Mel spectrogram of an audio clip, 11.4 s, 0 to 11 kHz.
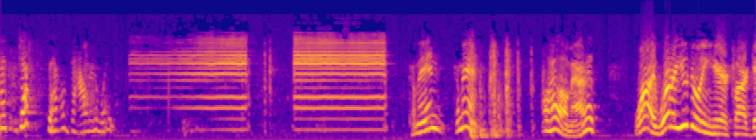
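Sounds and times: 
speech: 0:00.1 - 0:02.0, 0:06.2 - 0:11.3
loud harsh electric door buzzer: 0:01.9 - 0:05.9.

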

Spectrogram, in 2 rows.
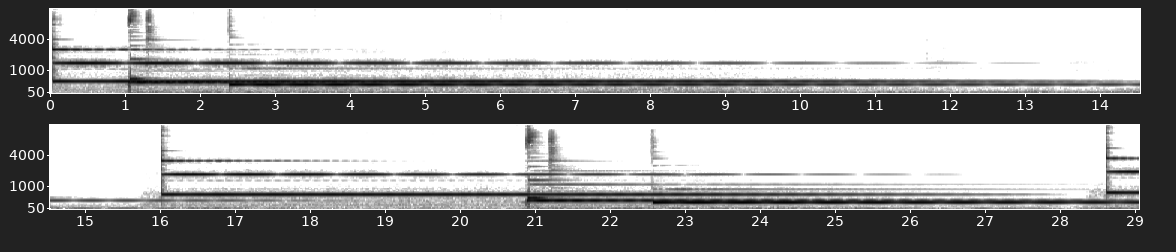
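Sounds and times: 
long bell thread noise: 0:00.0 - 0:27.1, 0:28.4 - 0:29.0.

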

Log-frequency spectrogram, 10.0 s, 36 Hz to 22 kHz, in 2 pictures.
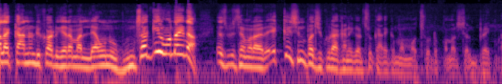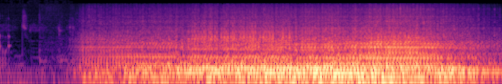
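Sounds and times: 
speech: 0:00.0 - 0:06.0
new motorcycle engine revving: 0:05.7 - 0:10.0.

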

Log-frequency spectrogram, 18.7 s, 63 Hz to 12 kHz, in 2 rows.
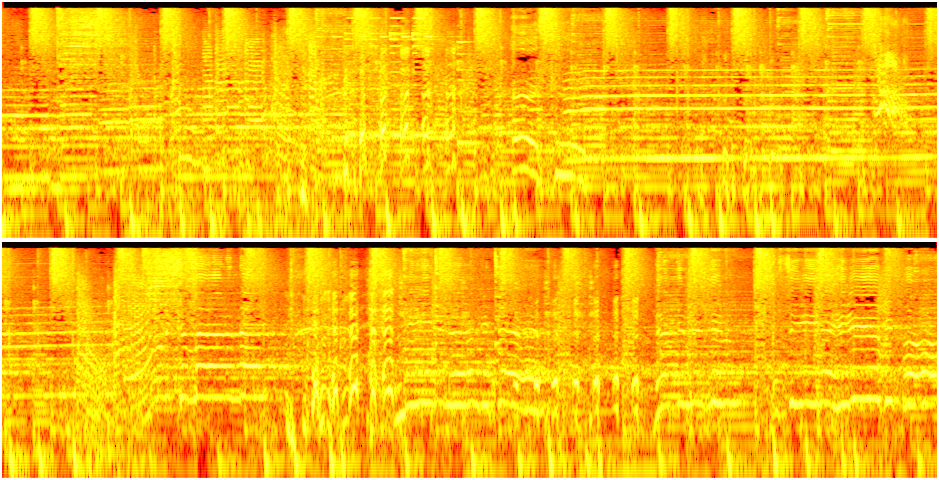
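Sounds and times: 
badly played off-key saxophone melody: 0:00.0 - 0:11.2
drums: 0:00.0 - 0:18.7
keyboards: 0:00.0 - 0:18.7
loud busy band playing: 0:00.0 - 0:18.7
laughter: 0:02.8 - 0:09.1, 0:12.1 - 0:16.5.

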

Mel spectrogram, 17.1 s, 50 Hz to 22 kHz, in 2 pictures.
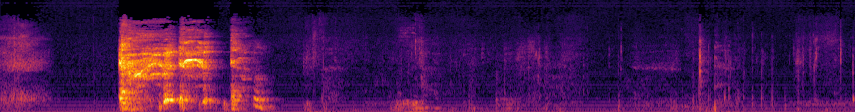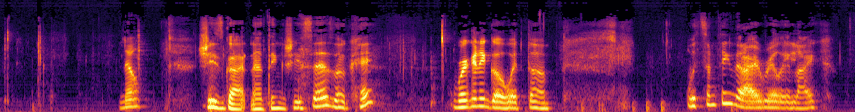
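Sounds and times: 
loud harsh coughing fit: 0:01.2 - 0:02.8
speech: 0:09.8 - 0:10.0, 0:10.6 - 0:12.4, 0:13.1 - 0:14.4, 0:15.5 - 0:16.9.

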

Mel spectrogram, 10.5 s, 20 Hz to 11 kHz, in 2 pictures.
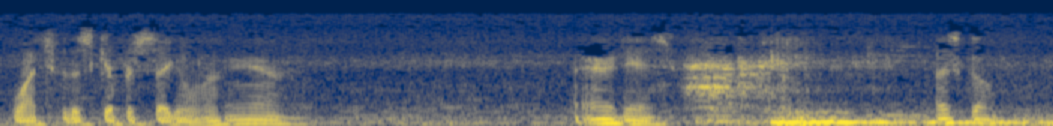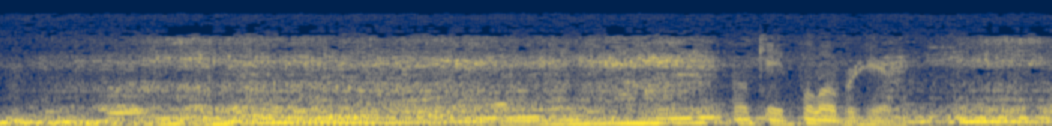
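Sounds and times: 
speech: 0:00.2 - 0:01.7, 0:02.9 - 0:06.7, 0:09.0 - 0:10.5
car engine starting and revving: 0:03.4 - 0:10.5.

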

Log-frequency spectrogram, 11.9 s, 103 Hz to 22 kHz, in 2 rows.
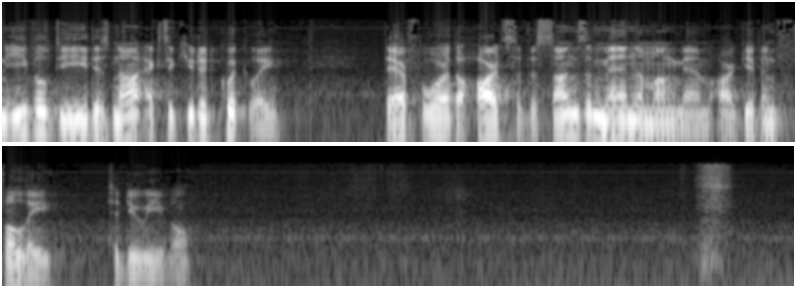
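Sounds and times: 
speech: 0:00.0 - 0:02.2, 0:02.9 - 0:07.4
nasal sniff: 0:11.1 - 0:11.5.

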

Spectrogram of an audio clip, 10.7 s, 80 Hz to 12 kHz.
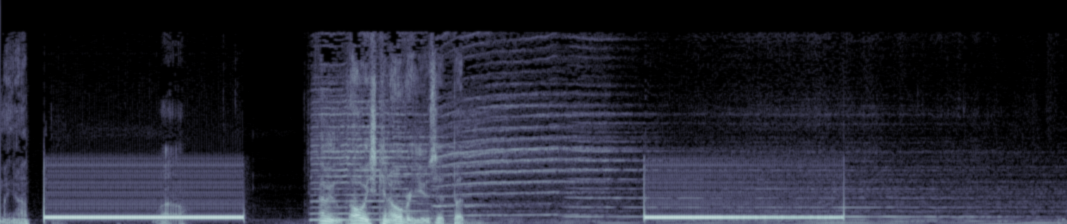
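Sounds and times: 
electronic telephone ring tone on an outgoing call: 0:00.4 - 0:02.5, 0:06.4 - 0:08.5
speech: 0:03.2 - 0:04.8.

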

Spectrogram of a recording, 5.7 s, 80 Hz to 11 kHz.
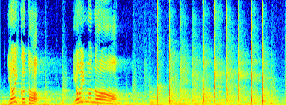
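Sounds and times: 
speech: 0:00.2 - 0:00.9, 0:01.5 - 0:02.5
inserted applause sound effect of crisp hand claps: 0:03.0 - 0:05.7.

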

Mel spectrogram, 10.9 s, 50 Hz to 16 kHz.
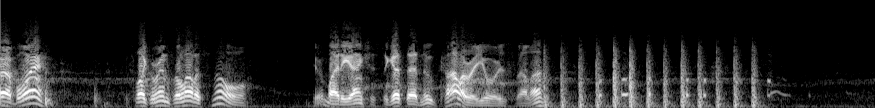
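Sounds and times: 
speech: 0:00.1 - 0:00.8, 0:01.7 - 0:03.2, 0:03.9 - 0:07.0
firm knocks on a wooden cabin door: 0:06.8 - 0:09.6.

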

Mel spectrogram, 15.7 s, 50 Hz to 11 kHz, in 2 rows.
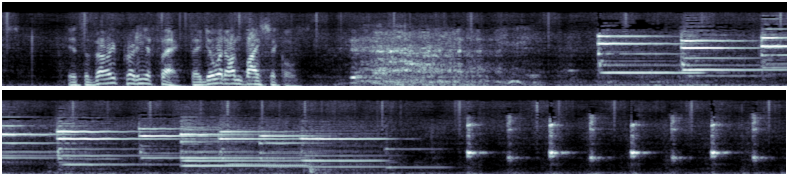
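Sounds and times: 
clock ticking: 0:00.0 - 0:15.6
speech: 0:00.6 - 0:04.2
laughter: 0:03.3 - 0:06.0
bright bell-like chiming notes: 0:06.0 - 0:12.7.

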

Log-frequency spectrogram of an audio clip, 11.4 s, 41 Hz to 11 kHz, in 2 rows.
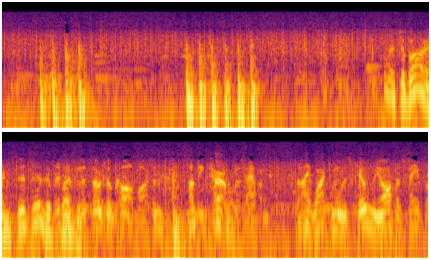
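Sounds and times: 
firm rapid knocking on a wooden door: 0:00.5 - 0:01.2, 0:02.4 - 0:03.5
speech: 0:05.2 - 0:11.3.

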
